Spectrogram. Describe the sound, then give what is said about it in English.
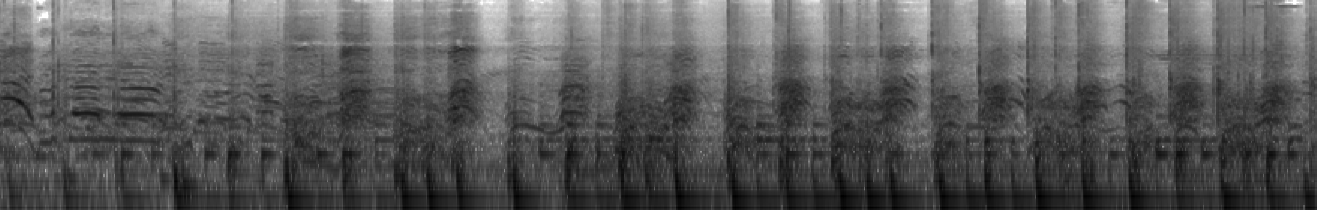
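A protest crowd in New Delhi, about to march towards the Ministry of Climate Change, Forest and Environment, chants and shouts in unison, loud rhythmic bursts of many voices repeating steadily, with a few higher cries at the start before the chant settles into a regular beat. “Hi all, this protest is happening in New Delhi and soon we'll start marching towards Ministry of Climate Change, Forest and Environment.”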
